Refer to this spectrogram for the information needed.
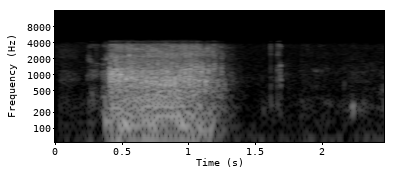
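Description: A horse lets out one loud neigh lasting under a second, rough and breathy, then the sound drops to a quiet background with faint shuffling.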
